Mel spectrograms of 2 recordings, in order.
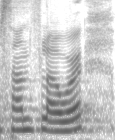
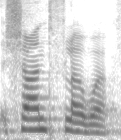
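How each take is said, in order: First: It begins with a plain s sound. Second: It begins with an sh sound. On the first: This is how it is commonly said locally. The speaker calls it wrong. "people mostly pronounce it as sunflower" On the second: This is the actual name. The speaker calls it right. "It's actually uh, pronounced as shunt flower"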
